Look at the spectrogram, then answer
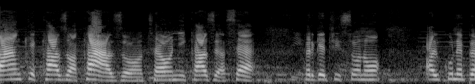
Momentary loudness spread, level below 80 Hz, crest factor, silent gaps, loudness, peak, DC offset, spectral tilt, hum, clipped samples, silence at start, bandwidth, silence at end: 12 LU; -58 dBFS; 20 dB; none; -21 LUFS; 0 dBFS; under 0.1%; -3.5 dB/octave; none; under 0.1%; 0 s; 14 kHz; 0 s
